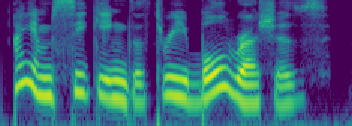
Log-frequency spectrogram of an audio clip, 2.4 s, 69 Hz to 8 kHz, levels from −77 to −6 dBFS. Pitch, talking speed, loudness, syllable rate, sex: 215 Hz, 155 wpm, -18 LUFS, 4.6 syllables/s, female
